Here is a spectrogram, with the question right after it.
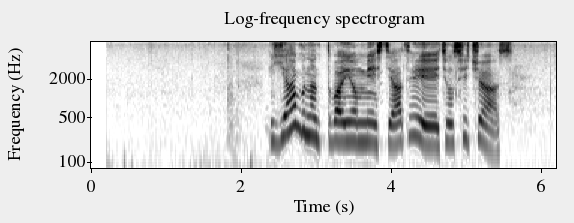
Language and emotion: Russian, angry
